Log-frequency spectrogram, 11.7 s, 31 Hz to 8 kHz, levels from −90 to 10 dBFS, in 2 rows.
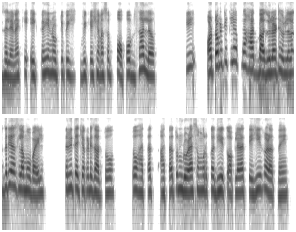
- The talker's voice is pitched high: Yes, high, 220 Hz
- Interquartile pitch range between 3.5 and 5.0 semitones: No, average, 2.8 semitones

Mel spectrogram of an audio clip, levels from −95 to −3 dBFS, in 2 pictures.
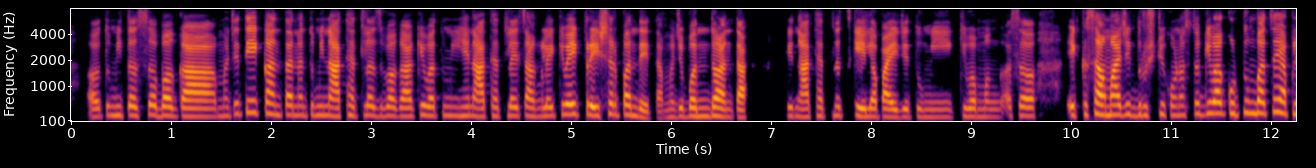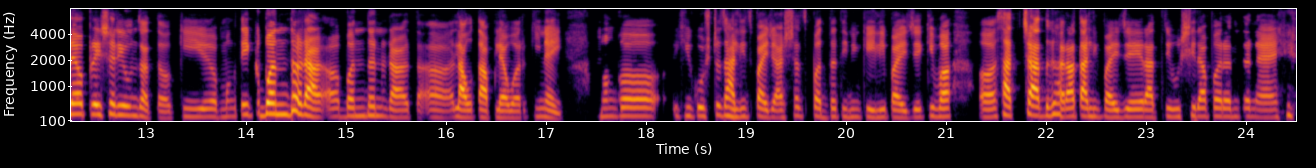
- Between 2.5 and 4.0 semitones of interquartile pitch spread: Yes, average, 3.2 semitones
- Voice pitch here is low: No, high, 215 Hz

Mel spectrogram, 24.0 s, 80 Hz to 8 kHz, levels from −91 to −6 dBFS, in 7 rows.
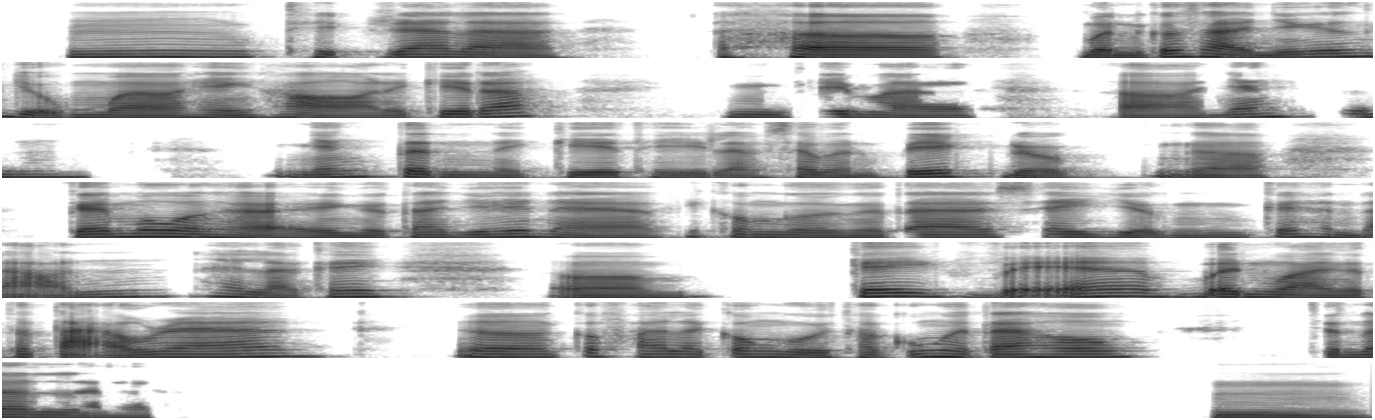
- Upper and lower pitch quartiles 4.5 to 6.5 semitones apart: No, average, 3.8 semitones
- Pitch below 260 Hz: Yes, low, 135 Hz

